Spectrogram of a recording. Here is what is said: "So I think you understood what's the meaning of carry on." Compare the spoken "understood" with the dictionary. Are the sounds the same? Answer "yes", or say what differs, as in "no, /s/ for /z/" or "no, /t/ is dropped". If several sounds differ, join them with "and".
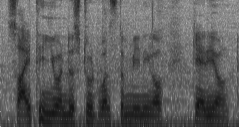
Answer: yes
